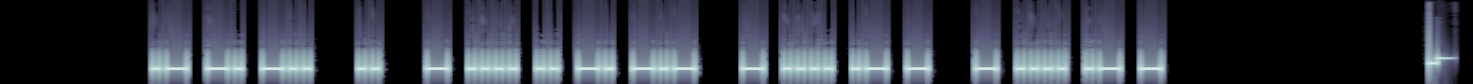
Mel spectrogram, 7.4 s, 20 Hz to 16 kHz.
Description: Morse code, heard as a keyed tone, about 34 wpm, 700 Hz. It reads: AND I THINK THAT THAT
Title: Sets of 5 Words Encore 35wpm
